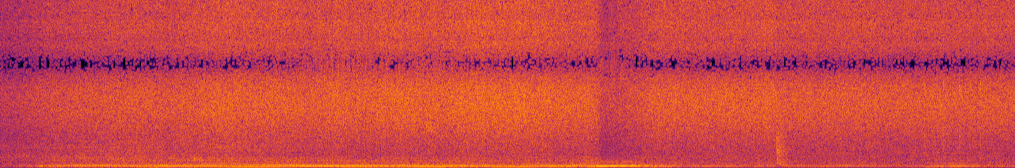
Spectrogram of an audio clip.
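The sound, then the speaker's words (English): A car rumbles past outside, a low, loud droning hum that swells over several seconds and then fades away, with steady background noise and no voices. “Yeah, dude, so, no, that sweet, was just a car.”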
